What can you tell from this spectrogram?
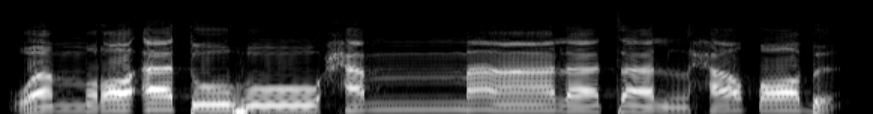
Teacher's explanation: hu ini cukup dua harakat ya, karena bertemu selain hamzah. Mad silah qasirah namanya.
